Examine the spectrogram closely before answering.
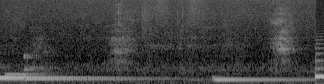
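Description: Sparse, slow music of low, long-ringing tones. A new note sounds about half a second in, another around four seconds in and another near the end, each fading slowly.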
